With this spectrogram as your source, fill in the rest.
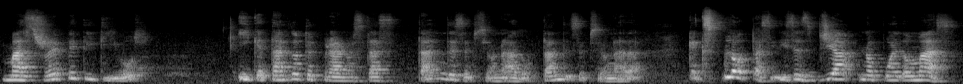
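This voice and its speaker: A woman gives relationship advice as a therapist. She talks in an animated way and acts out the voices she quotes. She sounds set back from the microphone in a room with a noticeable echo. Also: medium pitch, a little slow, vocal fry. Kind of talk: advice talk to camera. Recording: roomy echo, speaker far from mic.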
